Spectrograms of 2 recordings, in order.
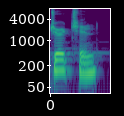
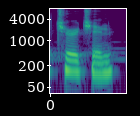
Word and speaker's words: Jurchen: son descendientes del pueblo jurchen que creo que se pronuncia cherchen pero se escribe con una j al menos en inglés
